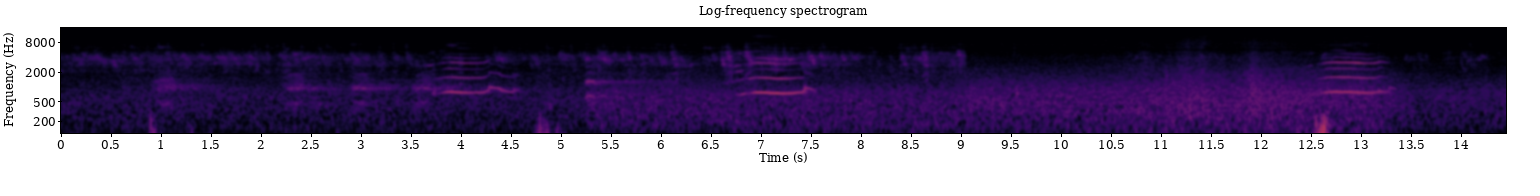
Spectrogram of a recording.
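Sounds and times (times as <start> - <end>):
raccoon mewing cry: 3.6 - 4.6, 6.7 - 7.6, 12.5 - 13.4.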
